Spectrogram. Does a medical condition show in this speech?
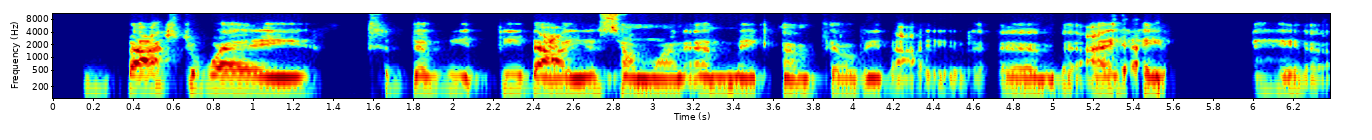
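Yes: deafness; hard of hearing to deaf, father also deaf, reads lips very well, does not sign; voice difference often taken for foreign accent or sinus infection, once passed off as retainer.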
